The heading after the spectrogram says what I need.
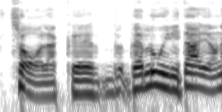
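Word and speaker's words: Čolak: già soprannominato coca-colack perché per noi la pronuncia era Kodak però abbiamo già visto diciamo nel video del presentazione del Parma che si pronuncia ciolak per lui in Italia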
